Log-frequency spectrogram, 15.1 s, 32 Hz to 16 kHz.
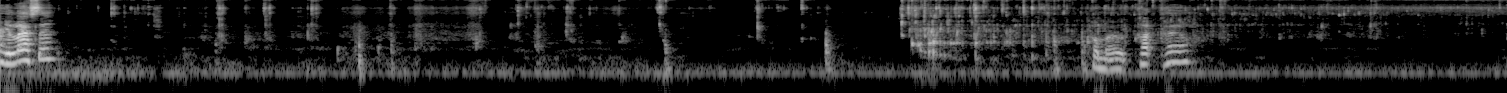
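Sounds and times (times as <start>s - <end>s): wet chewing sounds: 0.7s - 8.2s.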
